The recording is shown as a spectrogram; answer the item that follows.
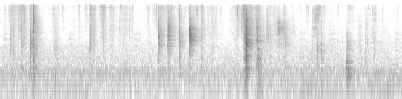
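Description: A deck of oracle cards being shuffled and handled by hand: irregular papery flicks and snaps, the loudest about five seconds in.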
